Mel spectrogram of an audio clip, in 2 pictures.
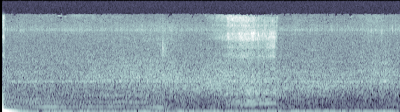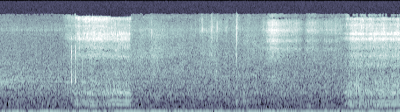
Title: Tank the French Bulldog Snoring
